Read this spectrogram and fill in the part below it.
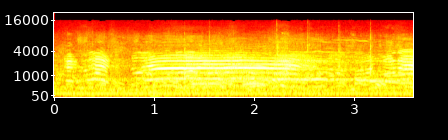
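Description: A referee's whistle blows long.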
